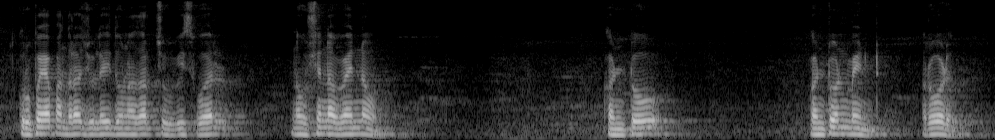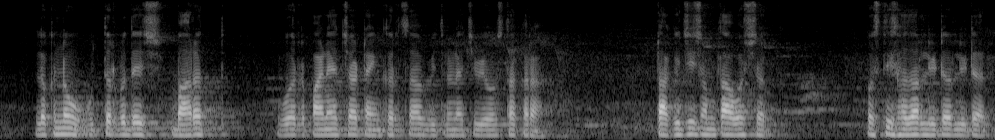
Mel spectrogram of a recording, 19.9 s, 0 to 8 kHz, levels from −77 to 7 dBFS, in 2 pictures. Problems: constant background noise, continuous background conversations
